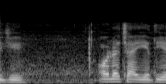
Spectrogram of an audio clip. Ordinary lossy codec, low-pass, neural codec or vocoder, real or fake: none; 7.2 kHz; codec, 44.1 kHz, 7.8 kbps, Pupu-Codec; fake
